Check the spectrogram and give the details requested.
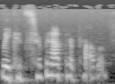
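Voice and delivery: voice catching with tears. Speaker describing a recurrent dream of flying with others: teary. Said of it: "I'm just getting teary".

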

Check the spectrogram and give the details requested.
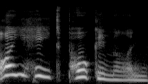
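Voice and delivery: put-on very high little kid voice. Retelling what a little kid in goggles said when he walked up, in a small child's voice. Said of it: "says in his child voice".

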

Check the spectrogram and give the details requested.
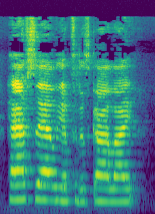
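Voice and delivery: ordinary delivery, nothing marked

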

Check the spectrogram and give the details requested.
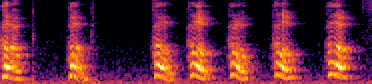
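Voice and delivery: fast, high, rapid-fire rattled-off hellos. Leading a group hello game, saying hello as fast as we can. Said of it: "Let's say hello as fast as we can".

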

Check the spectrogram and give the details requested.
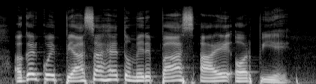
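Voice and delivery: ordinary delivery

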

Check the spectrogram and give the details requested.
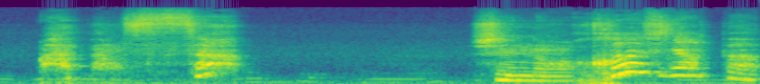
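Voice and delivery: stunned, wondering, amazed outburst. Shown the painter's finished winter landscape, a viewer exclaims in amazement. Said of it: "S'exclama Manon".

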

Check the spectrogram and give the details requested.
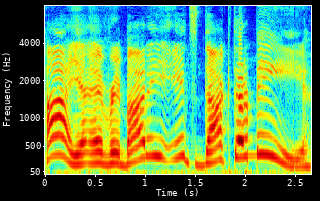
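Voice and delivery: shrill, booming, high, loud, slow sing-song cartoon voice. During a game, greeting everybody as a cartoon doctor: Dr. Nick impression. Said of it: "It's from Dr. Nick. From The Simpsons".

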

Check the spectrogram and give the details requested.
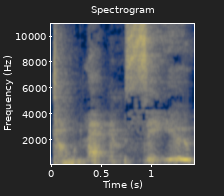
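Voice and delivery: very high, hissed, hissing voice. Reading a character pulling the narrator behind a stand; hissed. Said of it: "she hissed".

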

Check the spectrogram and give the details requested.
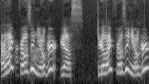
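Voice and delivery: bad, high-pitched creature voice. Told they do the worst one, the speaker goes into a Fredburger impression.

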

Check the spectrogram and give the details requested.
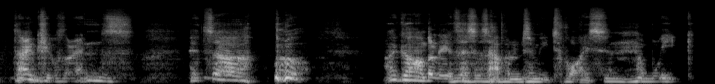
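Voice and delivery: worn, hurt, battered, injured-sounding character voice. A game master voices a rescued man, still badly hurt, thanking the party. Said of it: "[name]'s still in quite a bad way from the first time you saw him".

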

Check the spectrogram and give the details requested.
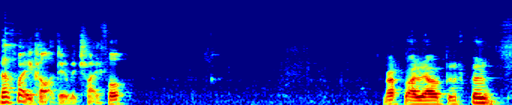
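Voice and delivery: speaking with mouth full of food. Talking while eating trifle, with a mouth full. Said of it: "Don't speak with your mouth full".

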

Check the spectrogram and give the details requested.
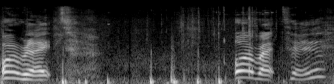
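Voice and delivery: put-on British-accented voice. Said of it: "That's my British accent".

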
